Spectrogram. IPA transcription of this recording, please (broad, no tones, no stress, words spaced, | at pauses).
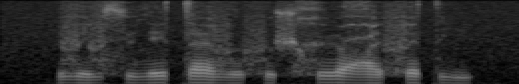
vevsyle tævɵføʃ xø ʕɛfɛti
